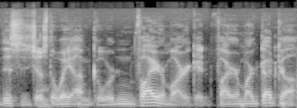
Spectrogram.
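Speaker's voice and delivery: deep voice pushed way down low. Imitating a podcaster's low voice: Gordon Firemark voice. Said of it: "Gordon has that Gordon voice".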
